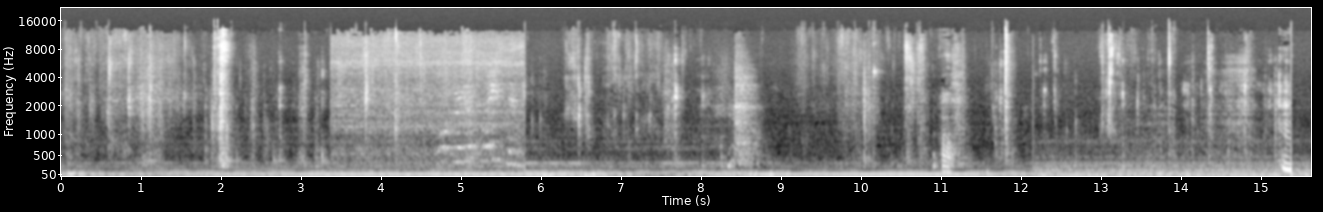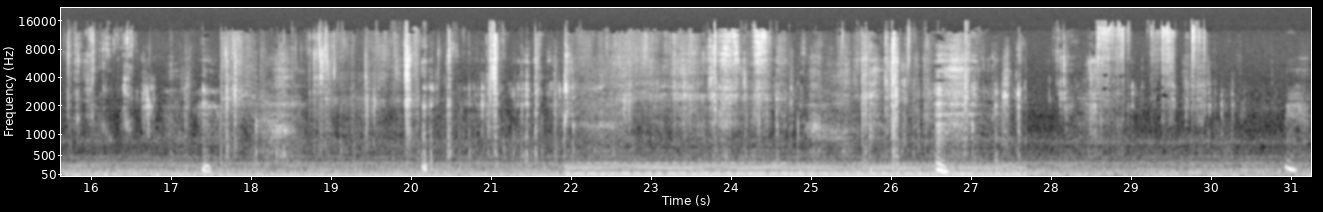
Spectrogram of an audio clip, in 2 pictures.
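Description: Close-up biting and chewing of fast food, first a hamburger and then forkfuls of food, with many small crunching and clicking mouth sounds and a few sharper clicks. From about twelve seconds on, a steady low hum lies underneath.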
